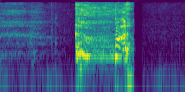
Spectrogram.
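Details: Single harsh adult cough, about half a second long, with a second push at the end, in a quiet room; speaker says they are sick, voice affected.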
